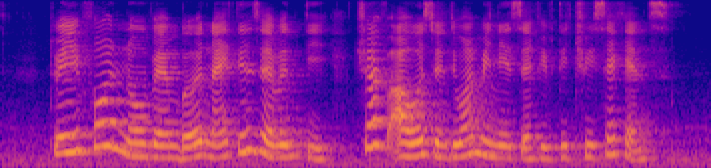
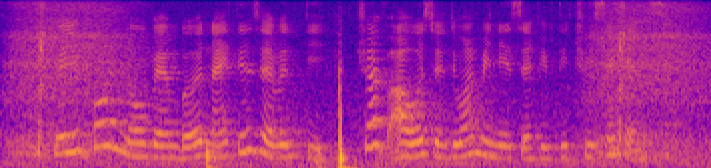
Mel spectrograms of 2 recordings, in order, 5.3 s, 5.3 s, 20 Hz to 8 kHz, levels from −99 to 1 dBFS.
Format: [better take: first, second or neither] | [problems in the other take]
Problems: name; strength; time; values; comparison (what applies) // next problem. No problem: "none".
first | background sound (Breathing); 2 dB below the speech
